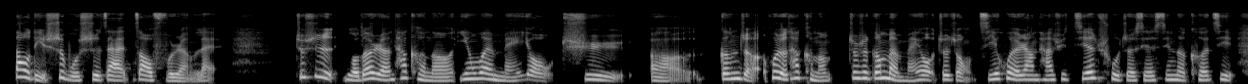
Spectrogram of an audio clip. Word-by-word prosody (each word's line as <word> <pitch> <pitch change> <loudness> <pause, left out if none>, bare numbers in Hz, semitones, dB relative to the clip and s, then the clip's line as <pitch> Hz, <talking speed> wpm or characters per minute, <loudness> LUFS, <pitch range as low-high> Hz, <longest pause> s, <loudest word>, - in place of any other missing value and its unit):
到 340 -2 +7
底 - - -1
是 310 - 0
不 190 -7 -2
是 215 +3 0
在 195 -2 +2
造 220 -4 +3
福 170 - -4
人 155 -3 -2
类。 - - -6 0.8
就 335 - -1
是 335 -4 0
有 200 -4 +3
的 255 +6 +5
人 210 -4 +3
他 295 +6 -1
可 240 -7 -2
能 170 -2 -1
因 255 +2 +1
为 260 -3 +4
没 180 -3 -4
有 195 -7 -3
去， 230 - -3 0.2
呃， - - -3 0.3
跟 255 +2 +4
着 - - +1
或 310 - +4
者 260 - +7
他 295 +5 0
可 255 -7 -3
能 175 0 -4 0.2
就 290 - +1
是 290 - +4
根 285 +2 +5
本 255 -7 +4
没 170 +3 -5
有 210 -1 +1
这 220 -1 -1
种 190 0 -4
机 240 +3 +2
会 255 -3 +3
让 220 0 +1
他 215 0 -1
去 235 +2 -6
接 270 +5 +2
触 255 -7 -3
这 195 -2 -2
些 195 0 -3
新 220 0 -2
的 205 -3 0
科 200 +1 -2
技， 215 0 -3
220 Hz, 250 characters per minute, -21 LUFS, 195-270 Hz, 0.8 s, 到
